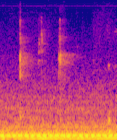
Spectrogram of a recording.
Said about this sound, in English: Let me sip my water first.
